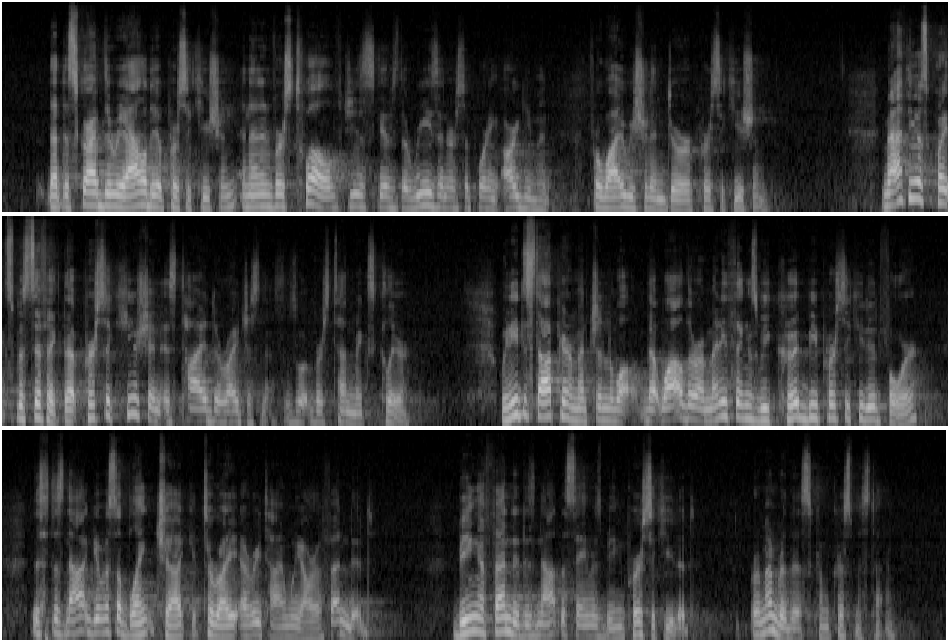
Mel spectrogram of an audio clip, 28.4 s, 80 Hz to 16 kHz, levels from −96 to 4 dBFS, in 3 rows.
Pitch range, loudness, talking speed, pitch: 145-185 Hz, -35 LUFS, 185 wpm, 160 Hz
